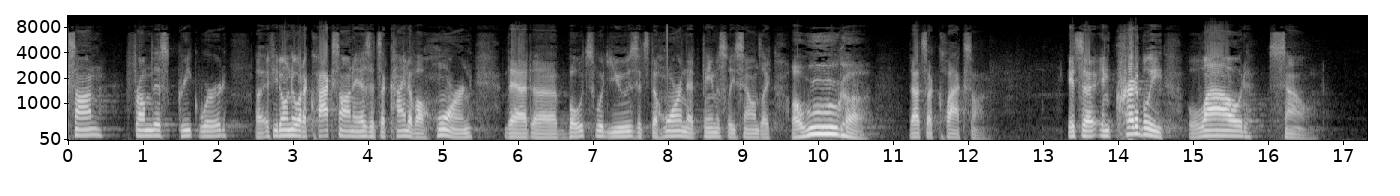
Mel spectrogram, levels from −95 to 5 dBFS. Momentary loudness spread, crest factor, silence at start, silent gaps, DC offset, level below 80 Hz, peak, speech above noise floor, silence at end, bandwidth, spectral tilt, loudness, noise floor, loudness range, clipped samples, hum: 15 LU; 16 dB; 0 s; none; under 0.1%; -50 dBFS; 0 dBFS; 51 dB; 0.8 s; 8.4 kHz; -7.5 dB/octave; -15 LUFS; -65 dBFS; 4 LU; under 0.1%; none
